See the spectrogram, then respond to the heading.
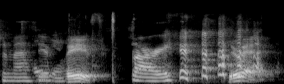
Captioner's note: laughing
